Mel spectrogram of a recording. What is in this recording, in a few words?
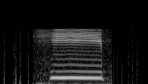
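"hip3", Cantonese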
